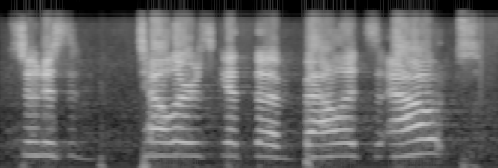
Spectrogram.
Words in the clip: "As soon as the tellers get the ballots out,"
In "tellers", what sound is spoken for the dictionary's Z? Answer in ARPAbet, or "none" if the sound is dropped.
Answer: Z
